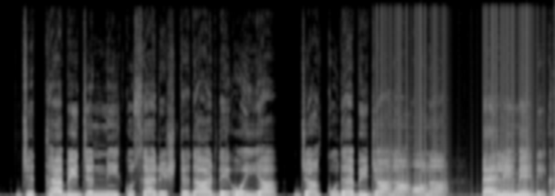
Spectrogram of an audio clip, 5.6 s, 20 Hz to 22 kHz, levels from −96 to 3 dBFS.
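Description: From 3.72 s, right after "होइया जां कुदै बी", buffer tearing sets in and lasts to the end: the speech takes on a robotic rattle at 50 Hz. Writer and playback have drifted so they collide within each period, leaving roughly a fifth of every buffer filled with audio about 40 ms stale, hard-spliced on both sides. Unlike clicks or dropouts, nothing goes silent. The buzz is strictly periodic and rides only on the signal.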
